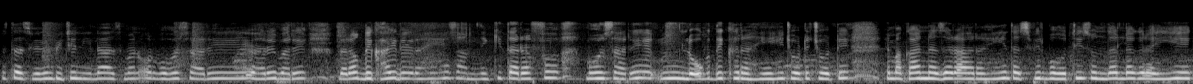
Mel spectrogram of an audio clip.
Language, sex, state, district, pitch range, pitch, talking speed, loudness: Hindi, female, Chhattisgarh, Bastar, 265-280 Hz, 275 Hz, 200 wpm, -17 LUFS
